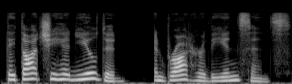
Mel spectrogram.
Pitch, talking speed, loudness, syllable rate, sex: 195 Hz, 205 wpm, -19 LUFS, 5.2 syllables/s, female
